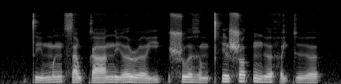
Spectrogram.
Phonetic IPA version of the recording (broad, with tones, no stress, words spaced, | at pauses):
t̪i˨˩˨mə˧ŋ sa˨˩wkaː˨˩˦ni˨˩˦ə̯ ɹə˨˩˦j | ʂu˧ə̯ɣə˨˩m t̪ʰi˧ʂɔ˦˥t̚ ŋɨ˧ə̯ hə˨˩˨jkɨ˨˩ə̯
